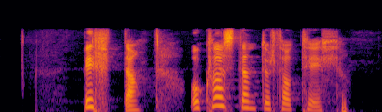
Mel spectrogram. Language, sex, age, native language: Icelandic, female, 50-59, Icelandic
